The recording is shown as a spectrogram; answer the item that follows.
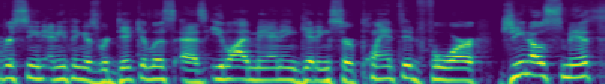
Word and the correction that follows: supplanted: Did I say it wrong? – Yes. – Supplanted? – There you go.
